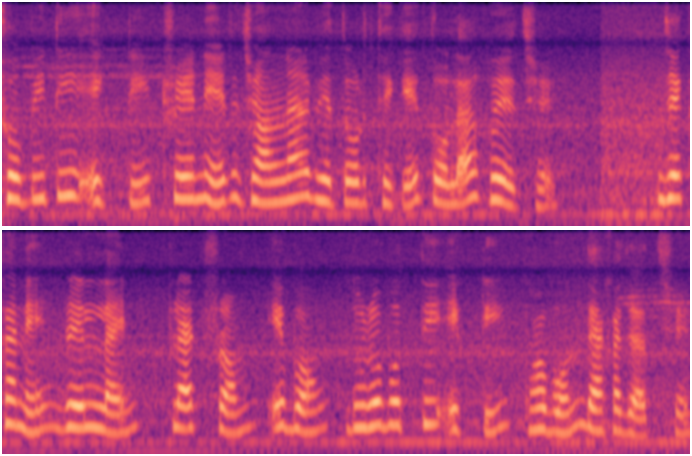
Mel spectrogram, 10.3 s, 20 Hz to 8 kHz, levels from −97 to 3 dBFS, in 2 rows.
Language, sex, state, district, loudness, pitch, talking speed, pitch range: Bengali, female, West Bengal, Alipurduar, -18 LUFS, 260 Hz, 105 wpm, 240-280 Hz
